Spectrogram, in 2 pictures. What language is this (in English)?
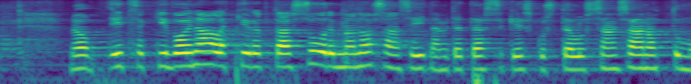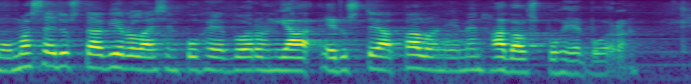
Finnish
